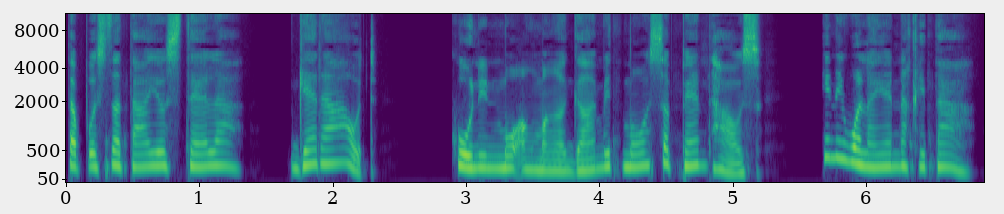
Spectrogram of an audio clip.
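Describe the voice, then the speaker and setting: A woman's voice: mid-range voice, animated, measured pace, warm tone, no room sound, studio quality, pitched above the performer's own voice, lightly acted. A woman voicing an angry wealthy businessman and protective father, accusing and commanding, in an audio romance drama. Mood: cold, commanding.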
